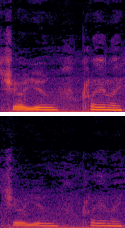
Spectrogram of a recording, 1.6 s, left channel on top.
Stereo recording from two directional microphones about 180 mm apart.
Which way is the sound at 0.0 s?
60° left (ahead or behind).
